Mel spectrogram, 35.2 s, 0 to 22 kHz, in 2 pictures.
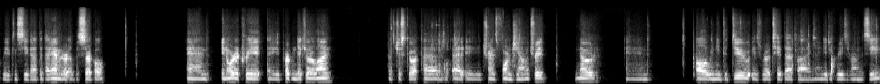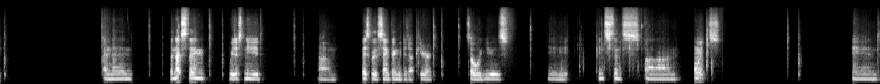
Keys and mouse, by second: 4.3-7.4 middle drag, 7.4-12.4 drag, 7.8 F3, 12.4-28.2 middle drag, 24.8 click, 24.8 right click, 28.2 F3, 32.6 click, 33.3 right click, 33.3 click, 33.5-35.1 right drag.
